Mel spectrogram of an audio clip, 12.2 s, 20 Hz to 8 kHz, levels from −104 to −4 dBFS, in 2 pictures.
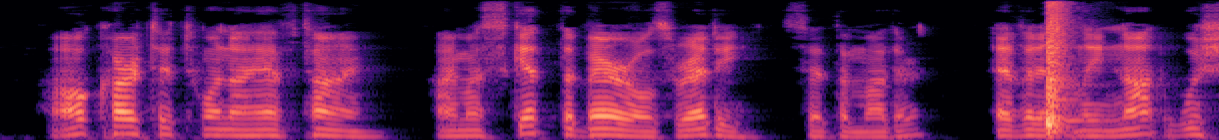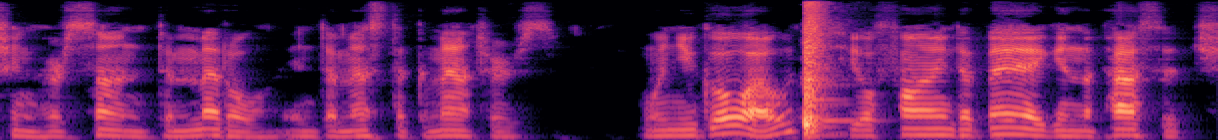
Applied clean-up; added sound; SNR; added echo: classical method WPE with log-MMSE.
